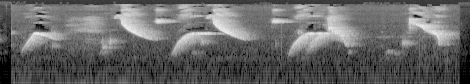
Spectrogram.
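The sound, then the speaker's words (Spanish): Small birds sing in the countryside in a bright, clear series of rising and falling whistled phrases, repeating every second or so, with a soft low background hum and no talking. “Adelantamos el reloj y vemos los rayos del sol besando el pasto, los pajaritos cantando y otra tacita de café.”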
